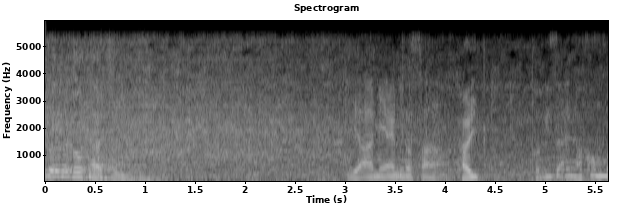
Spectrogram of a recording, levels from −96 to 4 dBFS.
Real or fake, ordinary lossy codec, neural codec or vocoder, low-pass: fake; none; codec, 16 kHz, 4 kbps, FreqCodec, larger model; 5.4 kHz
